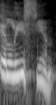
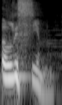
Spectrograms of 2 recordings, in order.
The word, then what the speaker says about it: Elysium: That's not how Elysium is spelt. Behold, Elysium. Not Elysium, Elysium.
